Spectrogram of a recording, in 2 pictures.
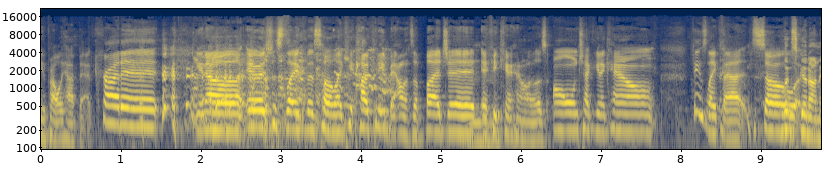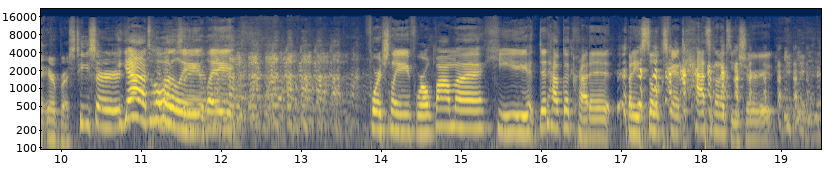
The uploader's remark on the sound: Live in Chicago at Steppenwolf Theater. During a live show at Steppenwolf Theater Chicago for the “Sounds Like Chicago” Podcast Festival.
